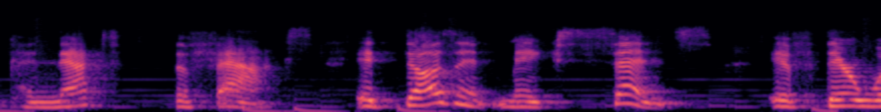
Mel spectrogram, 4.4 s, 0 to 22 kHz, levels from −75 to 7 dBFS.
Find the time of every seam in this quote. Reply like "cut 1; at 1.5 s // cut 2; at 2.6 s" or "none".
none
